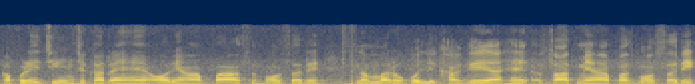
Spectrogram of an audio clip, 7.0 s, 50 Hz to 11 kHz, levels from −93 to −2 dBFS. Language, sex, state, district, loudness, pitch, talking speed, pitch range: Hindi, male, Madhya Pradesh, Katni, -14 LUFS, 180 Hz, 180 wpm, 165-190 Hz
